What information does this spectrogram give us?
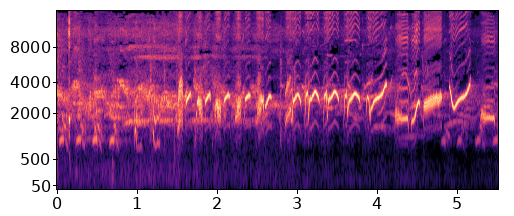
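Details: Tame Chinese hwamei placed on a table, singing confidently: rich, loud whistled song of quick slurred notes, then runs of rapidly repeated rising-falling phrases and a few bright upswept whistles near the end.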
